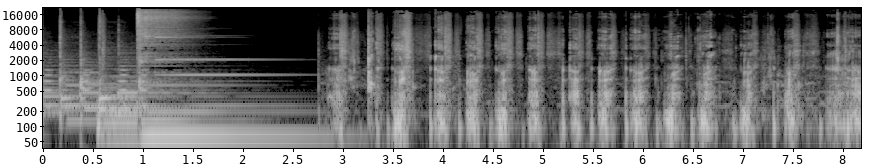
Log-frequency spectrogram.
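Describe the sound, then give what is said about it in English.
A short musical sting fades out, then a happy pig named Christopher Hogwood grunts in a steady, rapid rhythm of snorty, rumbling bursts that continue to the end, with no voices; recorded atop the Pig Plateau, a wooded clearing in southern New Hampshire. “Yes, there's nothing quite like the sound of a happy pig.”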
